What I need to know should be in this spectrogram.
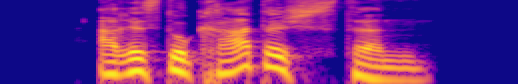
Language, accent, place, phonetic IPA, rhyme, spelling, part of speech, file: German, Germany, Berlin, [aʁɪstoˈkʁaːtɪʃstn̩], -aːtɪʃstn̩, aristokratischsten, adjective, De-aristokratischsten.ogg
- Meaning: 1. superlative degree of aristokratisch 2. inflection of aristokratisch: strong genitive masculine/neuter singular superlative degree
